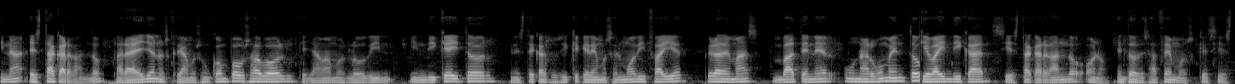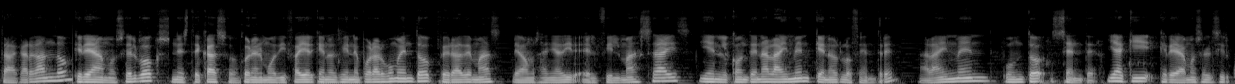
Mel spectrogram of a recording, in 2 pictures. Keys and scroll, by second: 1.7 Return, 14.2 Tab, 15.6 Escape, 18.8 Return, 20.1 Return, 22.3 Return.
